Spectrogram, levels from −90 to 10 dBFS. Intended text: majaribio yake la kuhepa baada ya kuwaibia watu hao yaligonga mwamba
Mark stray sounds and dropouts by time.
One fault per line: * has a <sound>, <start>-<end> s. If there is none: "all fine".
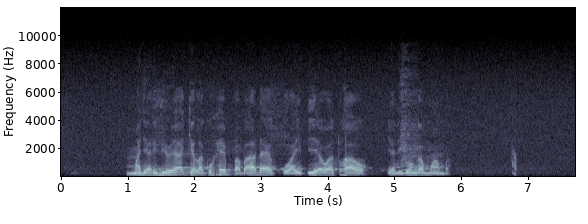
* has a chirp, 6.8-6.8 s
